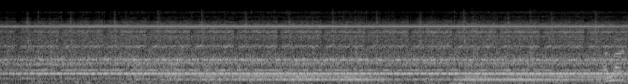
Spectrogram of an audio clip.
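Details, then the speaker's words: Lathe making BSA Bantam wheel nut parts: parting tool plunging halfway through hex stock, even loud hum with steady tones and faint rough flutter cutting through the hex flats, then full diameter; normal interrupted cut. "so you hear it at humming first and that was just cutting through the H so now we're cutting a full diameter"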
